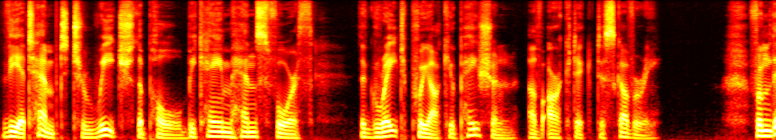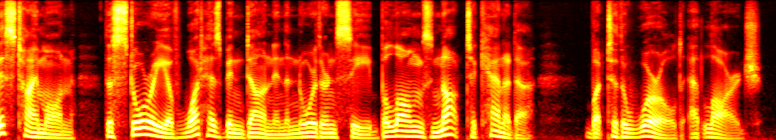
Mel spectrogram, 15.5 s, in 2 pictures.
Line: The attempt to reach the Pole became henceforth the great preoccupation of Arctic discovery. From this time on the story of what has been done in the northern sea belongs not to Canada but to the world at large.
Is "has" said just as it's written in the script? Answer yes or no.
yes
